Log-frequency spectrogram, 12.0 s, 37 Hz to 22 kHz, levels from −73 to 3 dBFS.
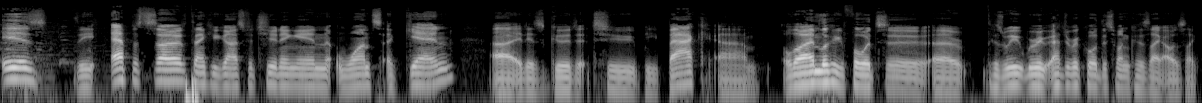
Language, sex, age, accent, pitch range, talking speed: English, male, 20-39, Australian, 85-110 Hz, 190 wpm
